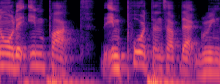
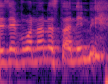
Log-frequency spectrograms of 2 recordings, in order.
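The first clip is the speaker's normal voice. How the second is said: retold question to jury; 8 semitones higher, faster than usual. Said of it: "I said".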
